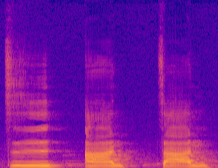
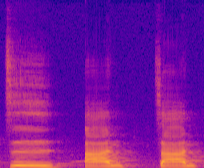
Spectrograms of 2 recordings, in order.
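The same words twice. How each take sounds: No difference in how they are said.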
